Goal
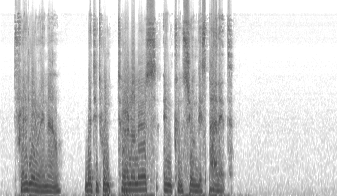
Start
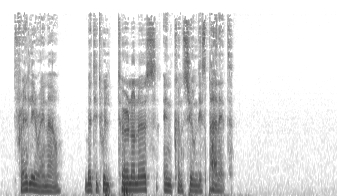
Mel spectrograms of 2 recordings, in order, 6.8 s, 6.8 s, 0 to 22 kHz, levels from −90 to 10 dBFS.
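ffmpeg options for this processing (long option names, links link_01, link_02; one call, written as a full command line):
ffmpeg -i in.wav -af "aeval=exprs='0.75*(cos(1*acos(clip(val(0)/0.75,-1,1)))-cos(1*PI/2))+0.15*(cos(6*acos(clip(val(0)/0.75,-1,1)))-cos(6*PI/2))':channel_layout=same,asoftclip=type=tanh:threshold=-18.5dB,volume=5.5dB" out.wav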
